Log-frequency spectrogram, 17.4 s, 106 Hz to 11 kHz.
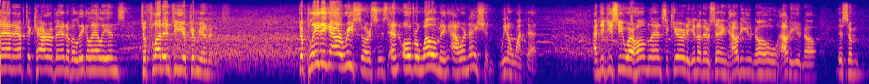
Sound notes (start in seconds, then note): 10.0 booing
